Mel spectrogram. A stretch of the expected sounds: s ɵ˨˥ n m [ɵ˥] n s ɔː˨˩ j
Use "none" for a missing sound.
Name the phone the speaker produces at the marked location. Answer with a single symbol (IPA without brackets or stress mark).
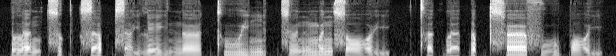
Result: ɵ˥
